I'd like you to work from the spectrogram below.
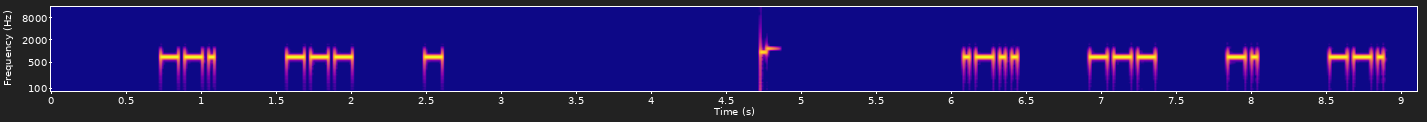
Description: Morse code, heard as a keyed tone, about 30 wpm, spaced as for 14 wpm, 690 Hz. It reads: GOT LONG
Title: 4x Character Spacing - Top 300 Words - 30wpm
